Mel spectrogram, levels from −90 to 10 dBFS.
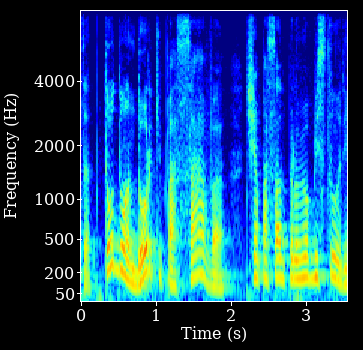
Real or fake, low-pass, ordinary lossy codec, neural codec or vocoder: real; none; none; none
